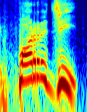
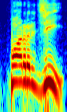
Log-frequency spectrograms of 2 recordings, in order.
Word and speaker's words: फर्जी: जैसे देखो यहाँ पे फ, फिर रेफ की मात्रा का उच्चारण पहले ज से पहले, फ के बाद ज से पहले, फर्जी, फर्जी ऐसे करके।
